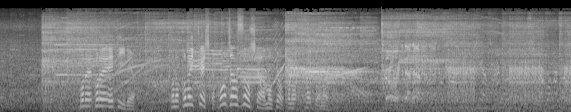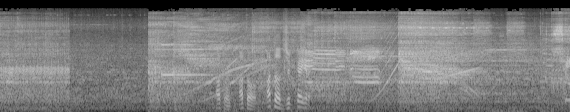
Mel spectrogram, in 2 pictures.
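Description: A slot machine plays loud electronic jingles and sound effects.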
